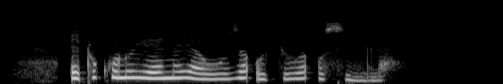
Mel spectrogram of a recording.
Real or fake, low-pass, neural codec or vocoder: real; 7.2 kHz; none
